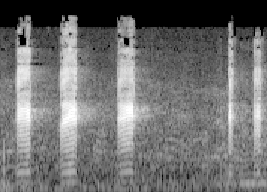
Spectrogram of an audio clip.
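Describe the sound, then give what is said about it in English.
A duck call is blown, giving three loud, drawn-out quacks followed by two shorter, quicker ones, imitating a quacking duck; no talking. “Do you want a turkey or duck? I'll do duck.”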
